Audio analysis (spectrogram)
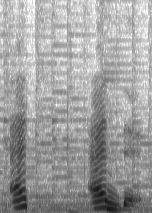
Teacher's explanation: Ha hujung lidah dengan permulaan gigi kapak atas. [muzik] Keluarnya huruf ta dan huruf dal.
